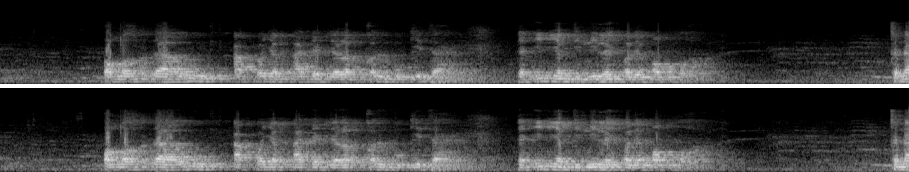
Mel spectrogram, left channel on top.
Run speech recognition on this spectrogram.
Allah tahu apa yang ada di dalam kalbu kita, dan ini yang dinilai oleh Allah.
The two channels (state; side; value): normal; both; correlation 0.45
